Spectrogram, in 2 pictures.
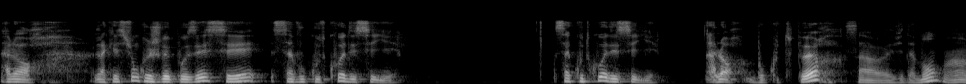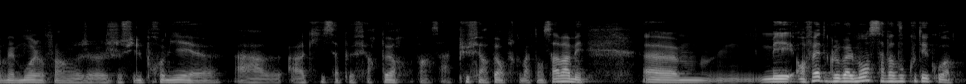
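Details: Person who stutters, speaking French, with a mild repetition ('la la'); stuttering.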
